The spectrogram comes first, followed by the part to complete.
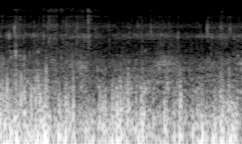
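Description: Wind buffeting the microphone in loud, uneven gusts, over water splashing against an inflatable banana boat as a rider in the water climbs back onto it.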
